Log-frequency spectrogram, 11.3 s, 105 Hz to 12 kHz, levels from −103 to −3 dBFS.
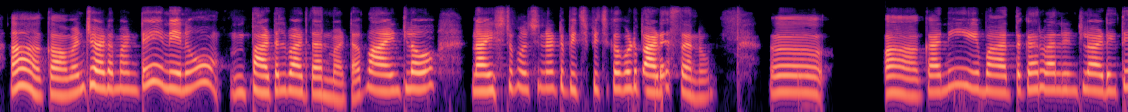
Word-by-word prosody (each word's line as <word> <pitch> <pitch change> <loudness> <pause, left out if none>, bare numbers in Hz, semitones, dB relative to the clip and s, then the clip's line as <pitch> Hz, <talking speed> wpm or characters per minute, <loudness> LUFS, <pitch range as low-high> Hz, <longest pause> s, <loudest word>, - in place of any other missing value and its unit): ఆ! - - +8 0.3
కామెంట్ 230 +6 +1
చెయడమంటే, 285 -1 +2 0.2
నేనూ 280 0 +2 0.4
హ్మ్, 245 +1 -8
పాటలు 260 0 +4
బాడతా 245 -2 +2
అనమాట. 185 -4 -8 0.2
మా 280 - +5 0.2
ఇంట్లో 280 +2 0 0.6
నా 260 - +8
ఇష్టమొచ్చినట్టు 290 +1 -5
పిచ్చి 265 -2 -5
పిచ్చిగా 280 +1 -2
కూడా 290 +1 +1
పాడేస్తాను. 250 -5 +3 0.7
ఆహ్, 245 -2 -2 0.7
ఆ! - - +3 0.4
కానీ, 250 +6 -1 0.3
మా 260 - +2
అత్తగారు 275 +4 -3
వాళ్ళింట్లో 270 0 -3
అడిగితే 260 +3 -5
265 Hz, 120 wpm, -23 LUFS, 245-285 Hz, 0.7 s, ఆ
